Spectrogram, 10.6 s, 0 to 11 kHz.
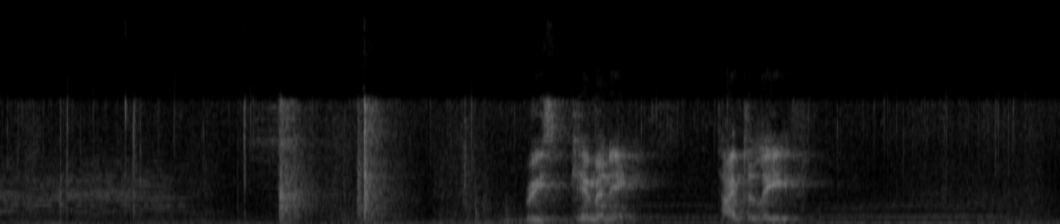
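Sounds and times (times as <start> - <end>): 
heavy door creaking open: 2.7 - 5.2
speech: 5.3 - 6.4, 7.2 - 8.1.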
